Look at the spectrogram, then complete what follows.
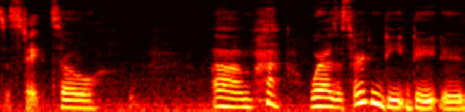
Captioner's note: laughs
